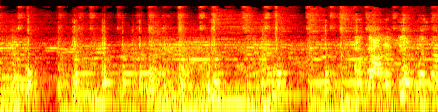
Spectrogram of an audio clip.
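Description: Live band playing a funk jam, with a steady bass line and drums.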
